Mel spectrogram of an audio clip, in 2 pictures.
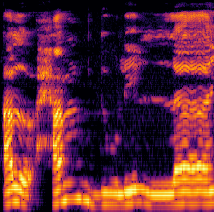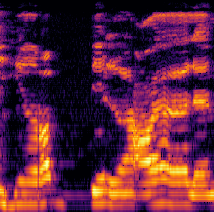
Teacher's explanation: lam tidak boleh dibaca memantul. Atau seperti kalau di dalam kaidah tajwid itu seperti qalqalah.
